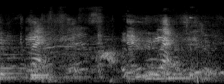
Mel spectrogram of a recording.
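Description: Several children's voices in short broken snatches of talk and singing.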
